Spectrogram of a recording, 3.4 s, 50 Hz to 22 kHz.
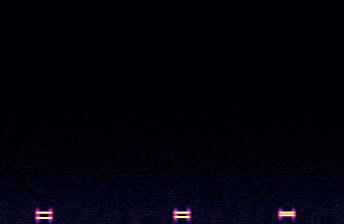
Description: DTMF, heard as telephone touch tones, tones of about 130 ms. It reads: 1 4 *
